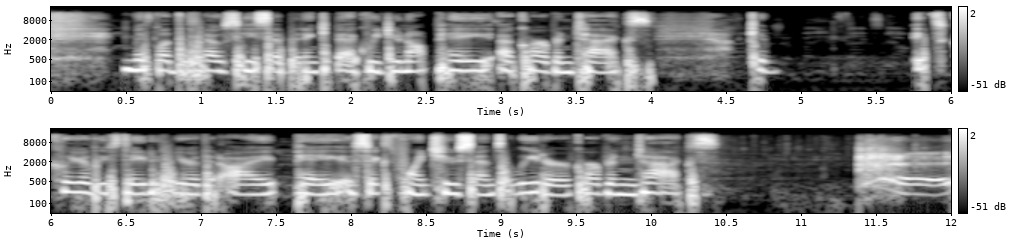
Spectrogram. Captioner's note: speaking French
